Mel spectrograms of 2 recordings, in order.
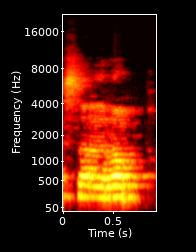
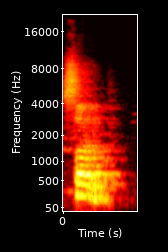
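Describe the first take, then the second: First: A short vowel sounds between the r and p. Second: The r is joined directly to the p. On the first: "इसको हम पानी की तरह बिल्कुल rhythm में पढ़ते हैं, स्मूथली पढ़ते हैं" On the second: "ना कि सर्प"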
